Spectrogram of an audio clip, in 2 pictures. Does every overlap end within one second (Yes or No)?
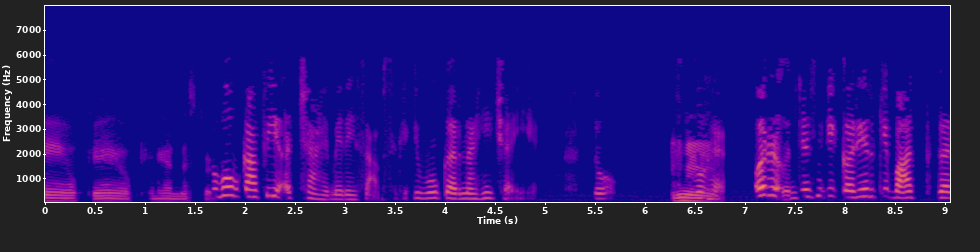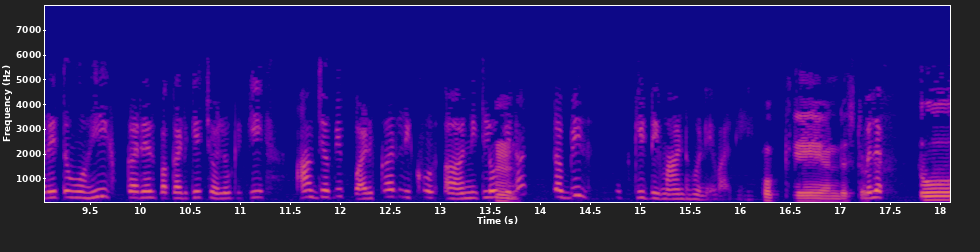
Yes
